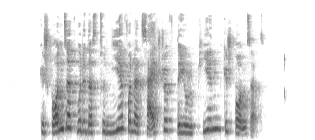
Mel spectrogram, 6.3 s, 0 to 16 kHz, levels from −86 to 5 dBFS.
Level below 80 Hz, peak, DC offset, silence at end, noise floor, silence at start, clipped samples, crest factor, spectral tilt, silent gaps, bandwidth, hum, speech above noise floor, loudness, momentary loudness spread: -80 dBFS; -10 dBFS; under 0.1%; 1.05 s; under -90 dBFS; 0.8 s; under 0.1%; 20 dB; -3 dB/octave; none; 11.5 kHz; none; over 61 dB; -29 LUFS; 9 LU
